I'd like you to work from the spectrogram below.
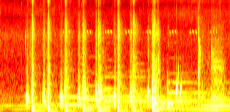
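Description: A horse in the video game Hytale steps along with a quick run of hollow hoof clops, fairly close and steady in rhythm, with no one talking.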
